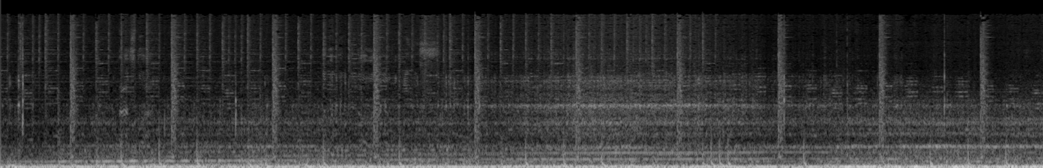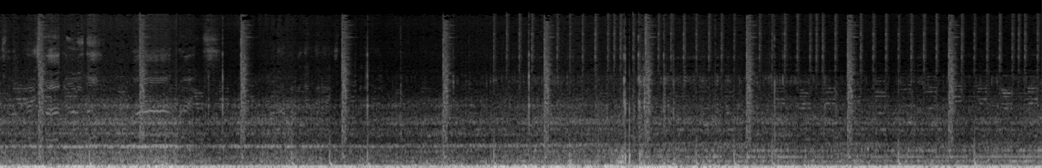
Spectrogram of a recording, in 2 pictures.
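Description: Music, likely a song laid over the footage, with a constant low rumble underneath and many short sharp clicks running through it.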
